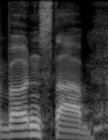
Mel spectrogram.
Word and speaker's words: Bodenstab: Do I pronounce that name correctly, Nate? – Yeah, that's pretty good. Nate Bodenstab.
